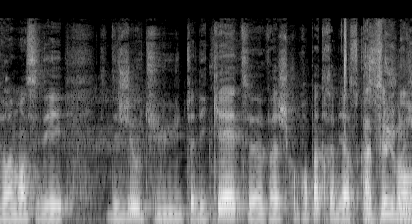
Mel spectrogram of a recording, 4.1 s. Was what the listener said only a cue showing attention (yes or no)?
no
